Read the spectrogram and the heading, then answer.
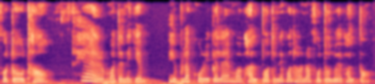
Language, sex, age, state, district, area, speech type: Assamese, female, 18-30, Assam, Sonitpur, rural, spontaneous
